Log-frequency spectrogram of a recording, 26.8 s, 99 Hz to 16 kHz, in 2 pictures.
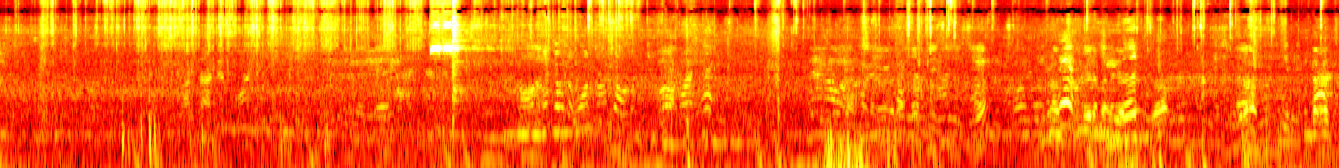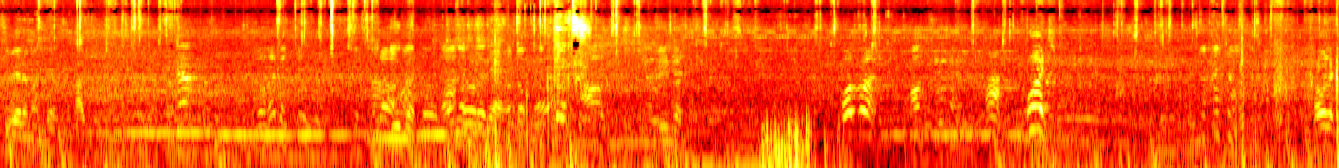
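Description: Players' shouts and calls during a small-sided football match on artificial turf, with scattered sharp knocks of the ball being kicked. Two louder low rumbles come about 8 and 21 seconds in.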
